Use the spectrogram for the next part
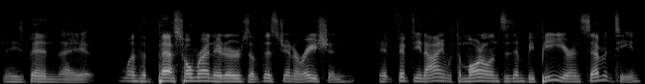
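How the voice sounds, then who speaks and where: A man calling a baseball game live, chatting between pitches and rising to excited shouts on big plays. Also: fairly quick, no room sound, studio quality. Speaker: play-by-play announcer. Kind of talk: live baseball play-by-play commentary.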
